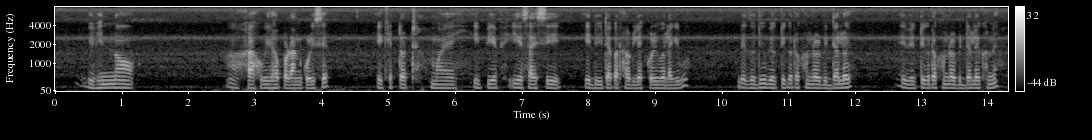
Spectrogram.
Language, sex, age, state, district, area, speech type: Assamese, male, 30-45, Assam, Lakhimpur, rural, spontaneous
